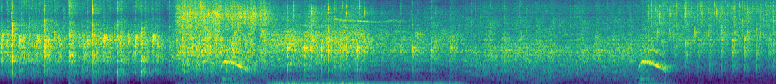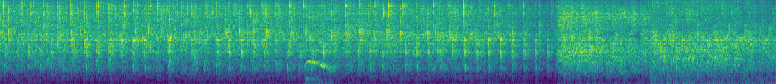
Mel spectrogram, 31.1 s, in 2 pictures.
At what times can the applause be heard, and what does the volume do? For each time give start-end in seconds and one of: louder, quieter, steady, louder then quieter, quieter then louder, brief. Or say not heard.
0.0-31.0 quieter.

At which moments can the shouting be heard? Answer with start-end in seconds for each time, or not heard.
4.4-5.0, 12.8-13.3, 21.6-22.1.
